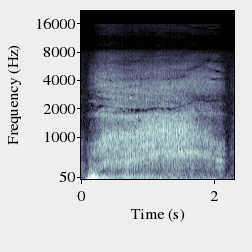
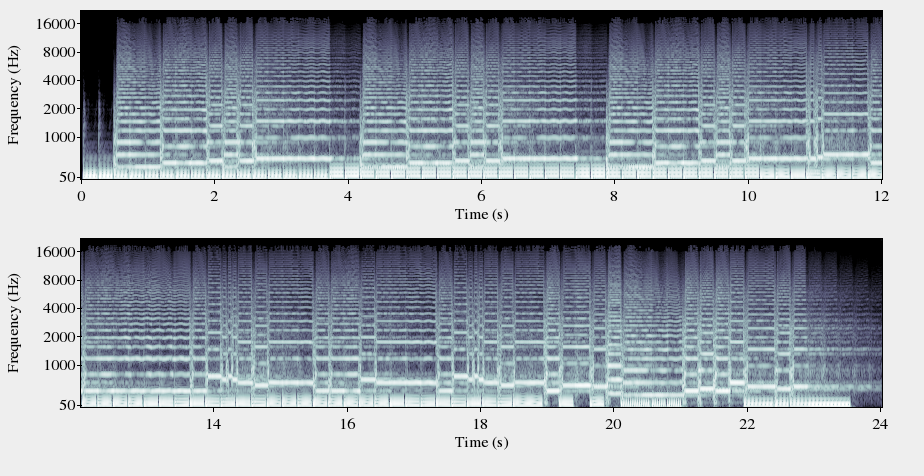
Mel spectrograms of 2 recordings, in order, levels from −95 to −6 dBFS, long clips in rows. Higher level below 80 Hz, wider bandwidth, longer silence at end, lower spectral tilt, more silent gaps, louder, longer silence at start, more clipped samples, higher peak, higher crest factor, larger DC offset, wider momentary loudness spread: second, -22 dBFS vs -16 dBFS; second, 7.8 kHz vs 13.5 kHz; about the same, 0.15 s vs 0.15 s; about the same, -5.5 dB/octave vs -6.5 dB/octave; neither; second, -19 LUFS vs -11 LUFS; about the same, 0.05 s vs 0.05 s; neither; about the same, 0 dBFS vs 0 dBFS; first, 18 dB vs 10 dB; neither; first, 10 LU vs 1 LU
